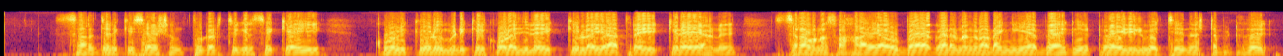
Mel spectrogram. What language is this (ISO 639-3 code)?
mal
